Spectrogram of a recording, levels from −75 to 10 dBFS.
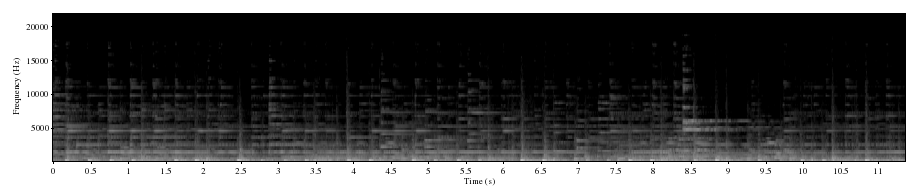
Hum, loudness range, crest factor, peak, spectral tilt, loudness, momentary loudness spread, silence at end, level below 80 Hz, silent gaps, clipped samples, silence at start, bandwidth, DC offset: none; 1 LU; 20 dB; -8 dBFS; -6 dB/octave; -27 LUFS; 6 LU; 0 s; -34 dBFS; none; under 0.1%; 0 s; 13 kHz; under 0.1%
